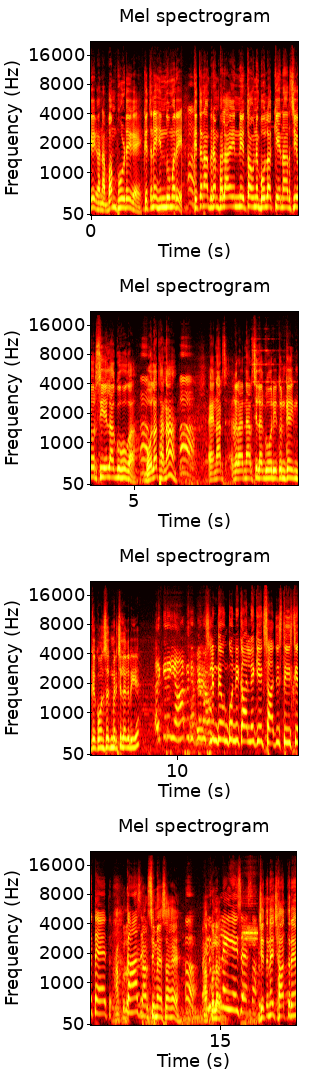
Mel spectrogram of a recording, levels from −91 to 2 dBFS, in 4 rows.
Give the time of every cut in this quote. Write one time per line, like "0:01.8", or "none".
0:01.0
0:01.9
0:15.6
